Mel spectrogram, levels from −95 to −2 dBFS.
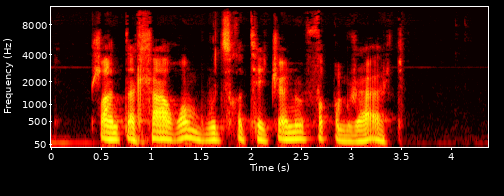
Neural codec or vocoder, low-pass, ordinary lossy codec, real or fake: none; 10.8 kHz; Opus, 64 kbps; real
